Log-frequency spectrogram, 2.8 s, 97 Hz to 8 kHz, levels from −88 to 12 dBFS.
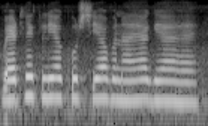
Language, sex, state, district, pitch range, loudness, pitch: Hindi, female, Jharkhand, Palamu, 235-255 Hz, -15 LUFS, 245 Hz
